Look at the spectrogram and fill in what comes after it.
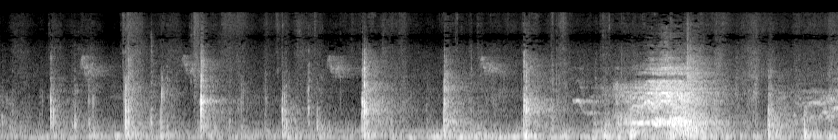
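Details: Friesian horses being let out to pasture: loud knocking thuds spaced about every half second, then a broad, rough whinny swelling and fading around the seventh second.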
